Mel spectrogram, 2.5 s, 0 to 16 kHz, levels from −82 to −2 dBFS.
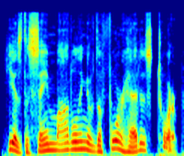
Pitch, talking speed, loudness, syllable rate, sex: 145 Hz, 245 wpm, -16 LUFS, 5.9 syllables/s, male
